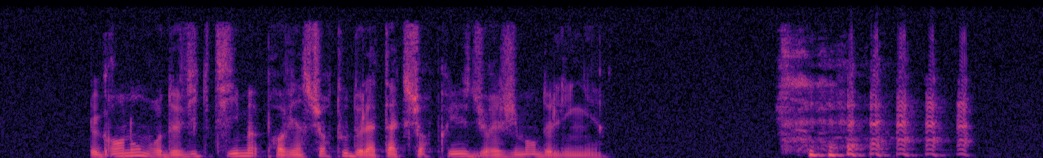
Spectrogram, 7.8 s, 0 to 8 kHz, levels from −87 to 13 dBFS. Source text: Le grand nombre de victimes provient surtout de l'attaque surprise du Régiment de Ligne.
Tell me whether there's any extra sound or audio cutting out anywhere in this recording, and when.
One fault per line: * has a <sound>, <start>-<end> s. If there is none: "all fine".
* has a laugh, 5.8-7.4 s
